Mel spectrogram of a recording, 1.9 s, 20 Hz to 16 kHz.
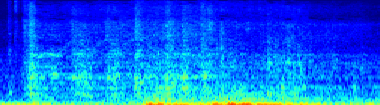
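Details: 2003 Nissan/Vauxhall/Opel 1.9, engine light flashing, engine still cold: short starter cranking burst with low churning rumble that swells then dies without running; crank no start, cause not yet found, fuel readings questioned.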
